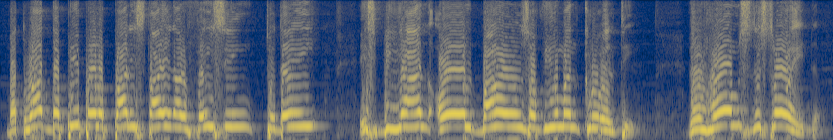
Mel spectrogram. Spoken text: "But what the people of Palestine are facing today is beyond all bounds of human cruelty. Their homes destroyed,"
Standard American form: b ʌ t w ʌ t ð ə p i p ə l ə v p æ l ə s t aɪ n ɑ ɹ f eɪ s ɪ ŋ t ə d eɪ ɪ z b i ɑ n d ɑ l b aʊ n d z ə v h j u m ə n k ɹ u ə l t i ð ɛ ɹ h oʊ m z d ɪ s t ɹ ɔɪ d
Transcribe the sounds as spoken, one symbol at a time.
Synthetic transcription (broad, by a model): b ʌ t w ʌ t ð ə p i p ə l ə v p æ l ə s t aɪ n ɑ ɹ f eɪ s ɪ ŋ t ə d eɪ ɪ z b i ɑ n d ɑ l b aʊ n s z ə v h j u m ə n k ɹ u ə l t i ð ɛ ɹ h oʊ m s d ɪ s t ɹ ɔɪ d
